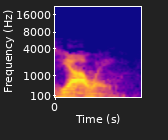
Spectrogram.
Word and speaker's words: Yahweh: Now, because of that, there was question about how the tetragrammaton, the, those four consonants, are to be pronounced, but it's pretty well universally amongst the scholars now believed that the correct pronunciation is Yahweh.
